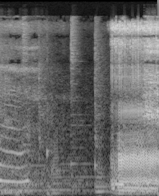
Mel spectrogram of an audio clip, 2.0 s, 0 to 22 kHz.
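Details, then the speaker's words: A Shih Tzu dog snoring, and a 3-year-old daughter asks if Mom snores like this; snoring. "ママこんな感じ？ママこんないびきかいってこと？"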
